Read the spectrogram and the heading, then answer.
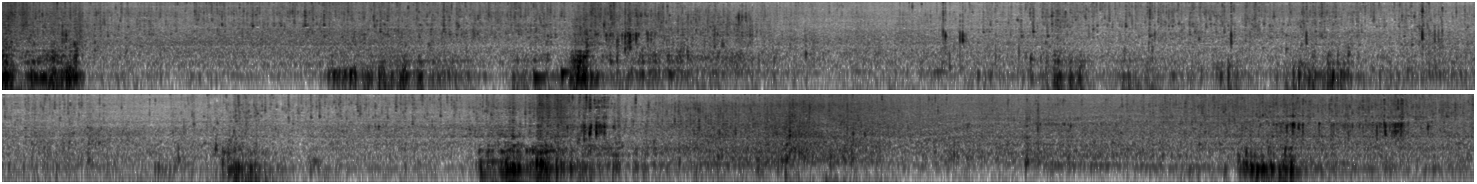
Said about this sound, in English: Off the coast of New South Wales, Australia, … got his microphone really, really close to those tiny little wavelets found in tidal pools. He took the sounds, did some editing and some mixing, and came up with a composition called ….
